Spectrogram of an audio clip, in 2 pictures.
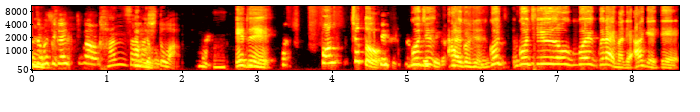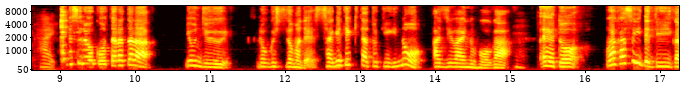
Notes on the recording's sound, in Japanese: Zoom収録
